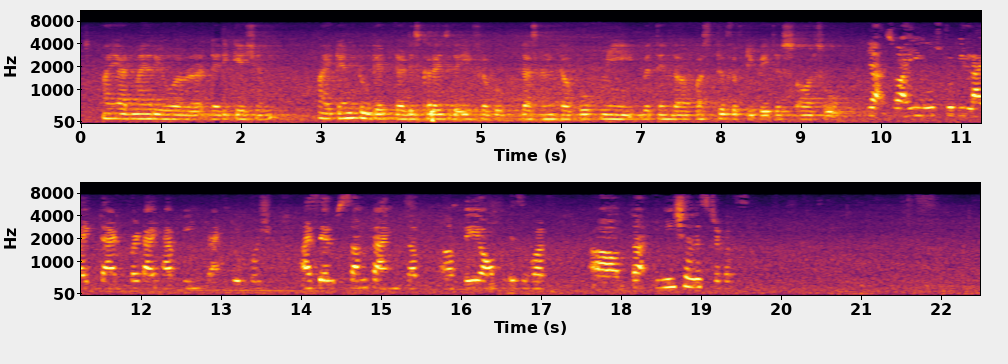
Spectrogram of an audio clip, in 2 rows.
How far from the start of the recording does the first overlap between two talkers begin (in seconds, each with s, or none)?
none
